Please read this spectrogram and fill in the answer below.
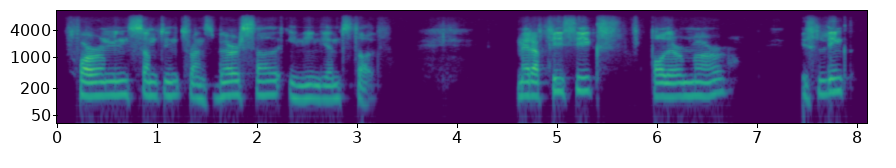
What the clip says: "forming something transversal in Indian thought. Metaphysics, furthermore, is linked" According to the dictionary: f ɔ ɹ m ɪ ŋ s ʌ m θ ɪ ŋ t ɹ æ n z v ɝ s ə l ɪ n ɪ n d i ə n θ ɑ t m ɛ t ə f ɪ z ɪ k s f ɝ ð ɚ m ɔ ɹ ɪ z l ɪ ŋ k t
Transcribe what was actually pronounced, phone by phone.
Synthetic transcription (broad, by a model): f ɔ ɹ m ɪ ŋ s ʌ m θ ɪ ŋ t ɹ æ n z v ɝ s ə l ɪ n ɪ n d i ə n t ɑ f m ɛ t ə f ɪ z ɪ k s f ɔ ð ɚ m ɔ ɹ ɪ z l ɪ ŋ k t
